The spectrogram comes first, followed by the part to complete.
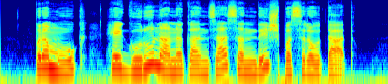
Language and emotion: Marathi, neutral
